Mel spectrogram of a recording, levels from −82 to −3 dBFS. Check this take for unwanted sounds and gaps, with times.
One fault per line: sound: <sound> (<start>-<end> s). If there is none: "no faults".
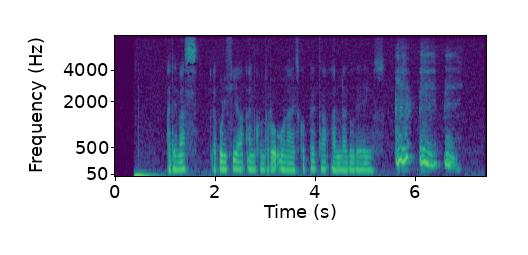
sound: throat clearing (5.6-7.0 s)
